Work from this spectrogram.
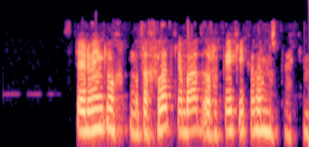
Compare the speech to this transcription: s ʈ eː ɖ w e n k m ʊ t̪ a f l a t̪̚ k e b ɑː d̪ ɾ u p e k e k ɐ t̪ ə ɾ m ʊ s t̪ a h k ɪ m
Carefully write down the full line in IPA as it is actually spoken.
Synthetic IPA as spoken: s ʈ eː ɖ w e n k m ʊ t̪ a x l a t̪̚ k e b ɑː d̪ ɾ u p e k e k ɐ d̪ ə ɾ m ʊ s t̪ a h k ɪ m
